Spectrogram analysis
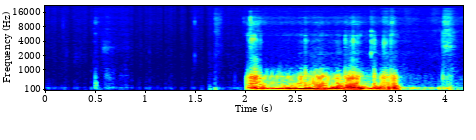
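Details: A small chihuahua napping after a busy day chasing squirrels and playing: a single brief, soft, low, rattling snore in a quiet room. Ordinary snoring in a sleeping dog.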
